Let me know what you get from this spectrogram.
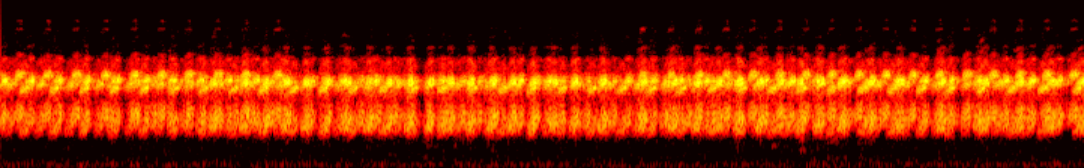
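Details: Night chorus of singing tree frogs at a forest pond in north-east Italy, mid-April. Many frogs call together, their quick rasping notes merging into a continuous pulsing wall of sound that holds steady throughout.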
